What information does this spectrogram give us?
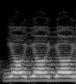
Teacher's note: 이중 모음은 앞에 모음 하나 까딱까딱 하나 넣어 이로 시작해서 어로 끝나는 거라고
